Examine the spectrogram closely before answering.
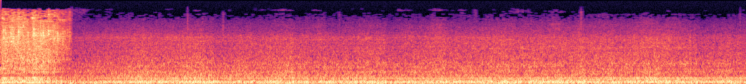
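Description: Steady road and engine noise inside a pickup truck cab at highway speed: a constant low hum over tyre noise on wet pavement. A short burst of different, brighter noise comes before it, just under a second in.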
